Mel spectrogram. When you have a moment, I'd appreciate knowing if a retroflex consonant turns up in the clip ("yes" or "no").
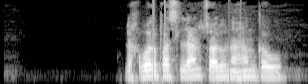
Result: yes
